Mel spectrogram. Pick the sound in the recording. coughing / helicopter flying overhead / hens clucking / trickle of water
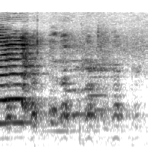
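hens clucking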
